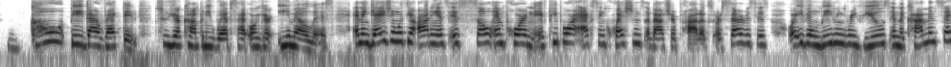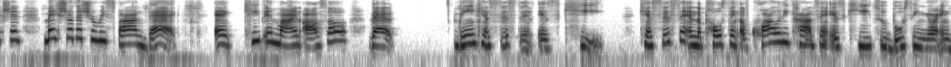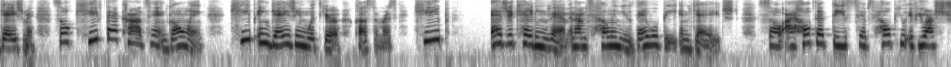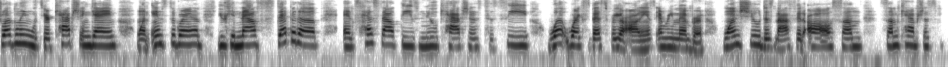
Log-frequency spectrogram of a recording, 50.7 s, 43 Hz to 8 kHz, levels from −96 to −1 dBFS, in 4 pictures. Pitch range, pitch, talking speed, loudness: 210-270 Hz, 235 Hz, 160 wpm, -18 LUFS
